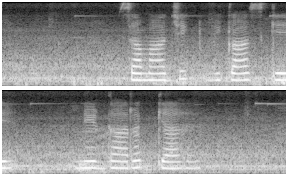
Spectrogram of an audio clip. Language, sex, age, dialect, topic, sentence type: Hindi, female, 25-30, Marwari Dhudhari, banking, question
